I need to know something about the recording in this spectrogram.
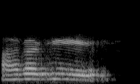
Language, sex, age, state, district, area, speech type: Kannada, female, 18-30, Karnataka, Hassan, rural, conversation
